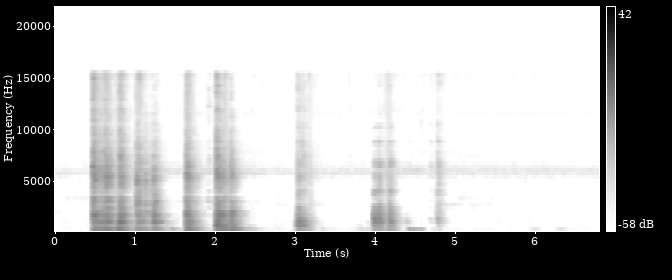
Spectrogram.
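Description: Metal cookware and utensils clanking in a kitchen: a quick run of clanks over about two seconds, then a few single knocks about three and four seconds in.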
